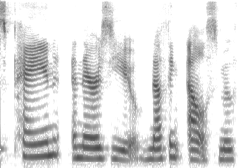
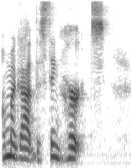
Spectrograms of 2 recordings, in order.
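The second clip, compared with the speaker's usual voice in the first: put-on panicked, freaking-out outburst. Retelling a story scene where she starts freaking out: imitating someone freaking out. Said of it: "she starts freaking out".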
